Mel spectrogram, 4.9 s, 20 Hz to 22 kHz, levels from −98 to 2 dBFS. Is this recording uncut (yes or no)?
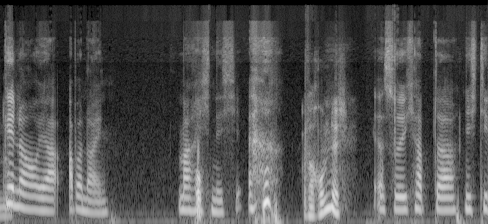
no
